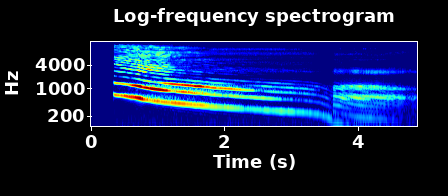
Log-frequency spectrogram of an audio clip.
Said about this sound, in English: And I'm going to ask you to take what I would call is a yawn from your highest note to your lowest note. Mine might sound and look like this.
